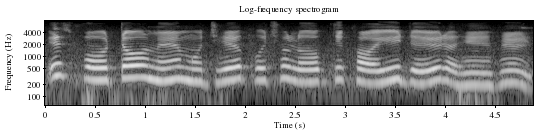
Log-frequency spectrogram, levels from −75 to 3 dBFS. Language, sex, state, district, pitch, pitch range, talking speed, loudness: Hindi, female, Madhya Pradesh, Katni, 255 Hz, 225-275 Hz, 120 wpm, -15 LUFS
